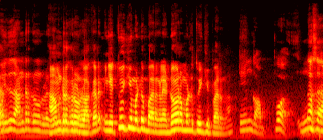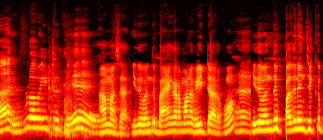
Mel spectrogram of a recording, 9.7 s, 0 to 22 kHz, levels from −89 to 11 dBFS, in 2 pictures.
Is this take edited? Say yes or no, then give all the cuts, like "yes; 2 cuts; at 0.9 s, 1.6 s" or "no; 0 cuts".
no; 0 cuts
